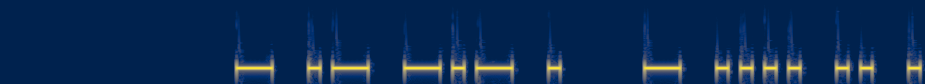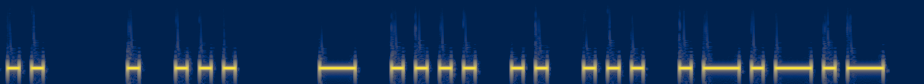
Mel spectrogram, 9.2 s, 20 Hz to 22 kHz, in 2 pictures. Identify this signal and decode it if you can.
Morse code, heard as a keyed tone, about 21 wpm, 700 Hz. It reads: TAKE THIS ES THIS.
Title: Sentences from Top 200 Words and Abbreviations 20wpm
